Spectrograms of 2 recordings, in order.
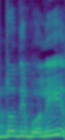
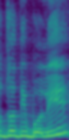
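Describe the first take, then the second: The two takes are said the same way.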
